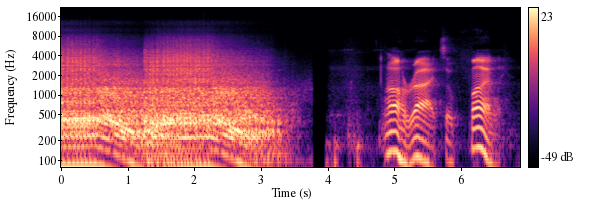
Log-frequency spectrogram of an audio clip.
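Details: Rebuilt Kawasaki KX65 two-stroke dirt bike, put together from a basket of parts, running after a missed carburetor jet was cleaned to cure runaway revs; it revs up and drops back cleanly with a crisp, even exhaust note and no hanging revs; runs healthy.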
